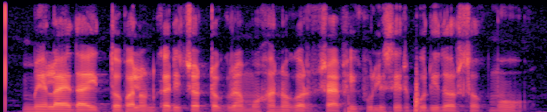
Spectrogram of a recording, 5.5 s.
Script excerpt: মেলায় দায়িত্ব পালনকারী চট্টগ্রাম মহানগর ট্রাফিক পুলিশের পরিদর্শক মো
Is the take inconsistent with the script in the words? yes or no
no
